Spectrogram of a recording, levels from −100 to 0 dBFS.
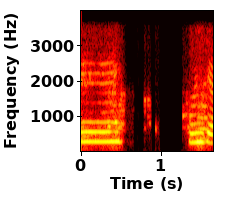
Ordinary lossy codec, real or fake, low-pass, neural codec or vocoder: AAC, 32 kbps; real; 3.6 kHz; none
